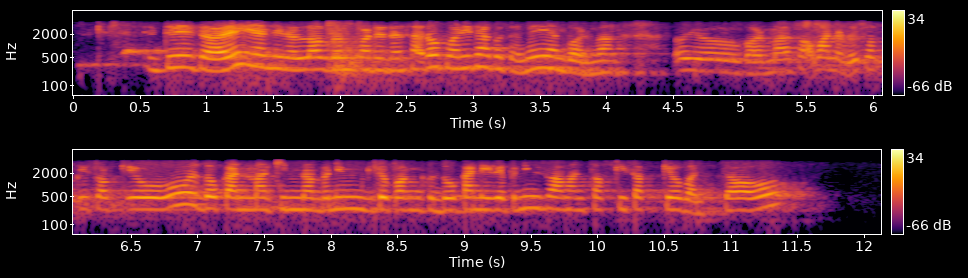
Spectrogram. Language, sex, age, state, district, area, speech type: Nepali, female, 18-30, West Bengal, Kalimpong, rural, conversation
